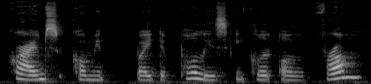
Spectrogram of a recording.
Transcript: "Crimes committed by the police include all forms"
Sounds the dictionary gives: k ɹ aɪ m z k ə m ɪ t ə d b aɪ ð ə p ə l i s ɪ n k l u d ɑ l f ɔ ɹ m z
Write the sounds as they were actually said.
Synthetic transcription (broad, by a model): k ɹ aɪ m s k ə m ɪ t b aɪ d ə p ə l i s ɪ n k l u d ɑ l f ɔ m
